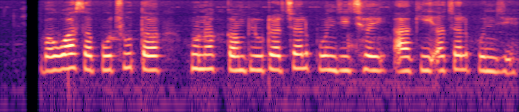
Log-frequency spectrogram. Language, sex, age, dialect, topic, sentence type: Maithili, female, 18-24, Bajjika, banking, statement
